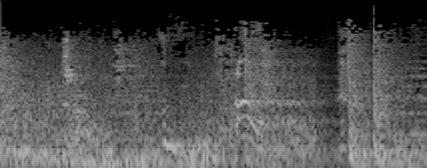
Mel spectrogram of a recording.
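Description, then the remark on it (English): Fists thump a punching bag in a few dull, heavy blows at an irregular pace, against a busy background with faint voices; the character Sarah beats the bag at Castle in the TV show Chuck. “And then we quickly cut to Castle, where, just like in Chuck versus the Cougars, Sarah is working out all of her anger and frustration, beating the crap out of a punching bag.”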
